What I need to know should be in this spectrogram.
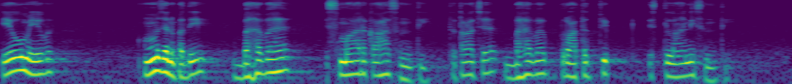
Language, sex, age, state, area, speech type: Sanskrit, male, 18-30, Rajasthan, rural, spontaneous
